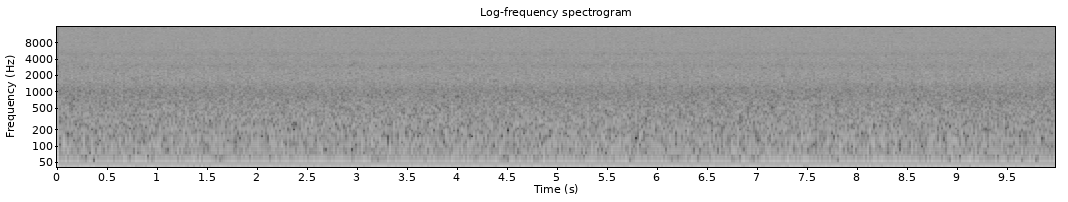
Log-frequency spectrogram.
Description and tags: WHITE NOISE-10s
Harsh white noise generated from Audition.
